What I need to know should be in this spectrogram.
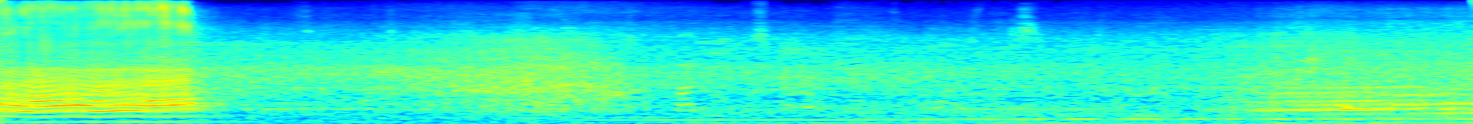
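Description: A car engine hums steadily as it cruises along the road.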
